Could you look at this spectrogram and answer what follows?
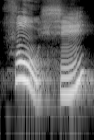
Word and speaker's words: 复习: Fu for wu, fu and xi, xi, fu xi.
